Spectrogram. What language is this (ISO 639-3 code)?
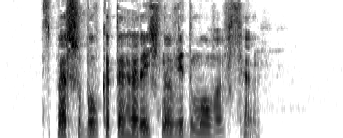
ukr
